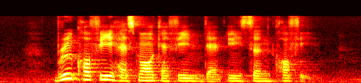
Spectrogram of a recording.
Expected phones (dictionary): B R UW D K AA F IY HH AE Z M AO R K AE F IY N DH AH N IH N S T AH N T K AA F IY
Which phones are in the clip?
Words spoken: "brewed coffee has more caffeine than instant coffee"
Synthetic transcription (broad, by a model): B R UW K AA F IY HH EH S M AO L K AE F IY N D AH N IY N S T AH N K AA F IY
